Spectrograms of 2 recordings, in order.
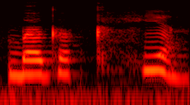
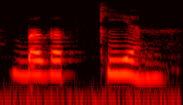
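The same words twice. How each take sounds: First: "bagak hien" slowly, with an audible h; slow, separate words in "bagak hien"; read as written. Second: "bagak kian" with the h turned into k; natural reading. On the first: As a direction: sound out "bagak hien" as spelt. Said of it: "cara bacanya dari cara menulisnya". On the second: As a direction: say "bagak kian" with a held hard k. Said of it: "atau bisa dibaca". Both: Shown as a demonstration.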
